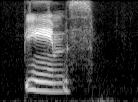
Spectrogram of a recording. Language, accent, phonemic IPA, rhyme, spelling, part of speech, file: English, US, /biːmz/, -iːmz, beams, noun / verb, En-us-beams.ogg
- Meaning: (noun) plural of beam; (verb) third-person singular simple present indicative of beam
